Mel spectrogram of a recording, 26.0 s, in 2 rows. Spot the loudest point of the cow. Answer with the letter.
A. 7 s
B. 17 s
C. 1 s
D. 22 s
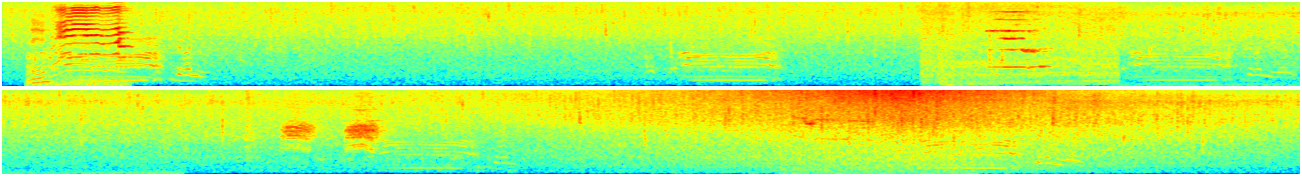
C.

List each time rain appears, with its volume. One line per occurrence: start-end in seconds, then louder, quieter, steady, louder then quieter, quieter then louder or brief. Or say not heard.
0.0-25.9 louder.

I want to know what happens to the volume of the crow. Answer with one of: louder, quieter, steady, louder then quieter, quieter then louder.
louder.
